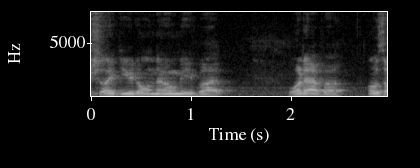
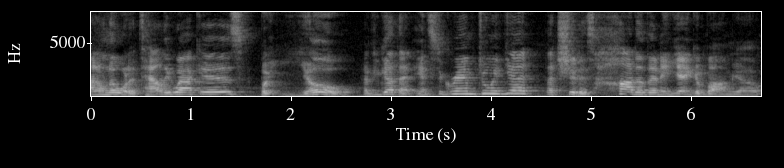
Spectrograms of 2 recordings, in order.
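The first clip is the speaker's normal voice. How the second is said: bad, terrible fake Jersey accent, pitched up; 5 semitones higher than usual. Caller who wants to be from jersey answering the hosts, terrible jersey accent. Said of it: "What's with the terrible accent".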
